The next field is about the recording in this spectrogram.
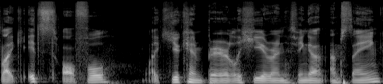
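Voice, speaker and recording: On a very clean recording with a silent background, a man with a non-native accent speaks in a very deep, low pitch. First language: not English. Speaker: gaming youtuber. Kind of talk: gameplay commentary. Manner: halting. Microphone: close to the mic, loud, breath and lip smacks.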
